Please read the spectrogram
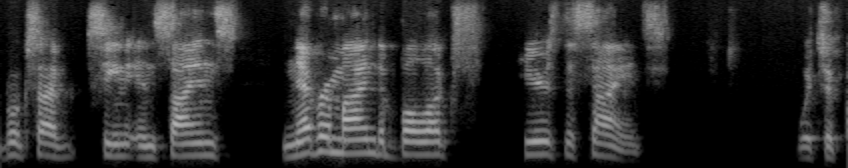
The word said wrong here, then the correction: bollocks: And you mispronounced the word, it's bollocks.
